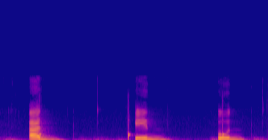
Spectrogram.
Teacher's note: جب ہم ادنیٰ حافہ یعنی زبان کے اگلے کناروں کو بھی پریشر دیتے ہیں، تو ہمیں پھر ضاد کی بجائے دال کی آواز سنائی دیتی ہے، جیسے اد، اد، اد، حالانکہ یہ آواز کیسی ہونی چاہیے؟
